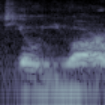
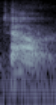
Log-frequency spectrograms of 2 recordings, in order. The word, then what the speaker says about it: tour: Now, in the oil fields is the only place that I know where you pronounce T-O-U-R, which we pronounce tour, is tower.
